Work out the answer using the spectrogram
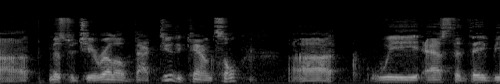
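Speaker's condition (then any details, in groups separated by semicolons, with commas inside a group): No condition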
